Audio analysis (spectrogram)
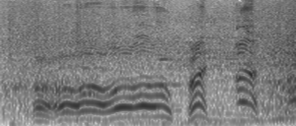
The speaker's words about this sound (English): Sir Topham Hatt's car slid out of control on the ice and snow. The car hit a big pile of snow and got completely stuck.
